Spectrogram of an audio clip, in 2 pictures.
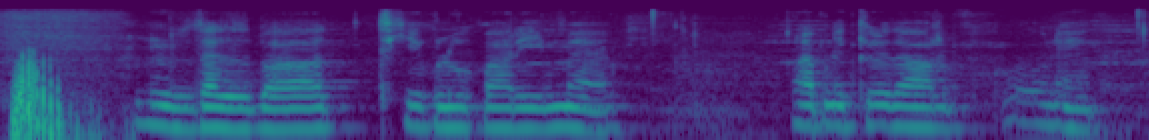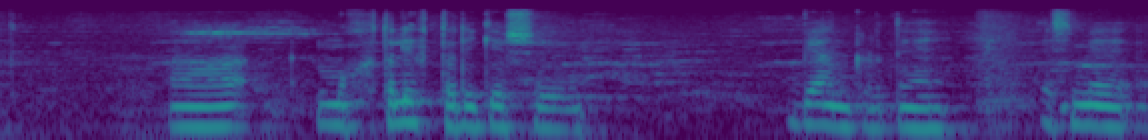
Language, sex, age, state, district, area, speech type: Urdu, male, 45-60, Bihar, Darbhanga, rural, spontaneous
